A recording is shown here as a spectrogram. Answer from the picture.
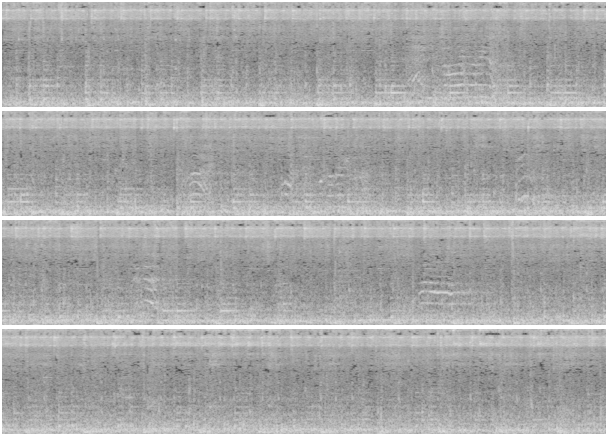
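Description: A drum circle of many hand drums, djembes among them, played together in a continuous, dense group rhythm with no breaks.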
